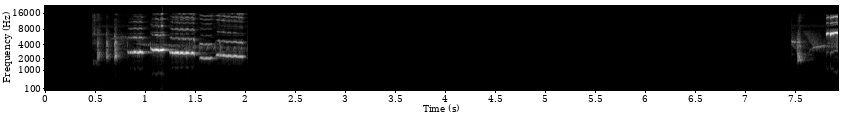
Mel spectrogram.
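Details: One short whistled phrase from a male mangrove blue flycatcher, a quick cluster of high, falling notes, followed by long silence and the start of another phrase at the very end.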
